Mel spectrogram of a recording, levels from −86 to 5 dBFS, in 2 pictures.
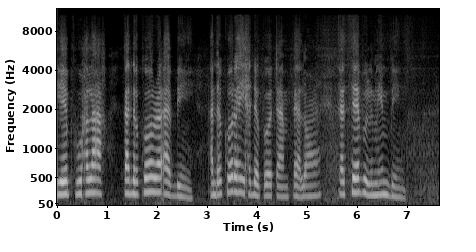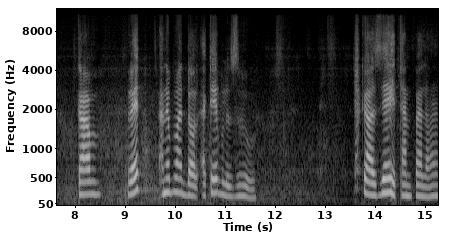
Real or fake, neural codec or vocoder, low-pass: fake; codec, 16 kHz in and 24 kHz out, 0.8 kbps, FocalCodec, streaming, 65536 codes; 10.8 kHz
